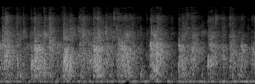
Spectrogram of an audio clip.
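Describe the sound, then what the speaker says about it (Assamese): A congregation claps in unison at a church service, giving a steady run of rhythmic hand claps that sound moderately close and continuous, with no talk over them. "আমি জুকে তালি বজাই ঈশ্বরক ধন্যবাদ।"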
